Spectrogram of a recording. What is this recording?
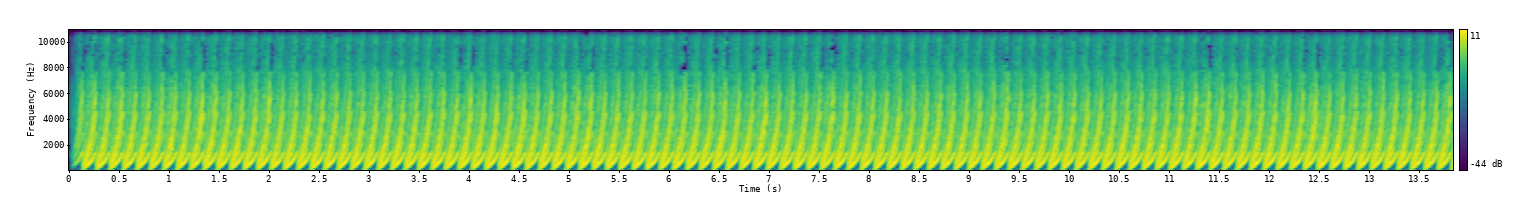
A cheap 8-bit like siren with a cartoon feel. Made on a Roland System100 vintage modular synth.
cartoon, sci-fi, siren, Synthetic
